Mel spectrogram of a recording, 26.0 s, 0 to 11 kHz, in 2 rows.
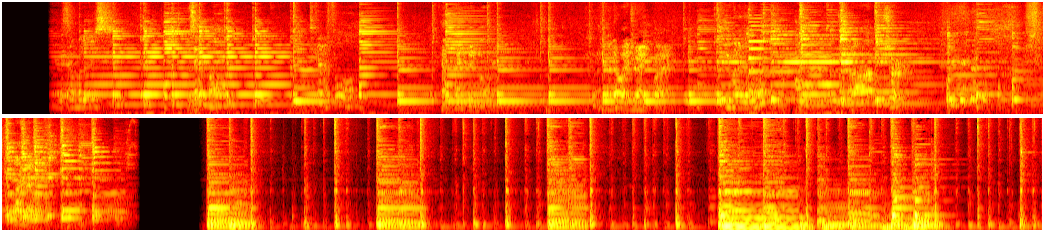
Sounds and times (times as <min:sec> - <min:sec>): Banjo: 0:00.6 - 0:14.7, 0:22.0 - 0:26.0
Guitar: 0:00.6 - 0:14.7, 0:15.6 - 0:26.0
Speech: 0:05.5 - 0:06.2, 0:07.4 - 0:08.4, 0:09.0 - 0:11.4, 0:13.1 - 0:13.6.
